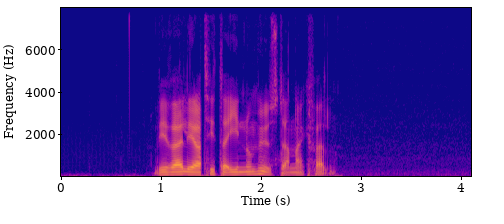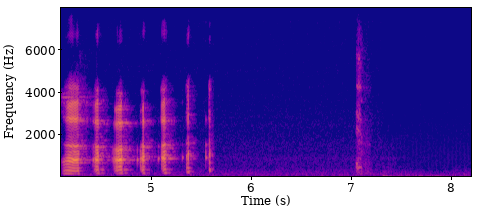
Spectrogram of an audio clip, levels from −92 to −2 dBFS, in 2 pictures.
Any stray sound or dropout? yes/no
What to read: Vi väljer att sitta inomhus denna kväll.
yes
